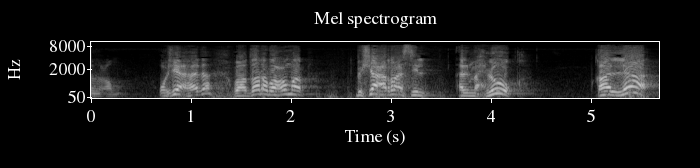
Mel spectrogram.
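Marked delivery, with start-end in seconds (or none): 5.3-5.6 protesting no. Retold or imitated. The man protests to [name].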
